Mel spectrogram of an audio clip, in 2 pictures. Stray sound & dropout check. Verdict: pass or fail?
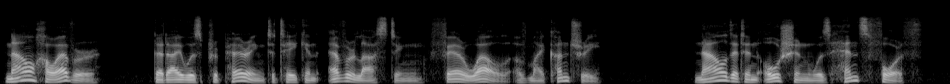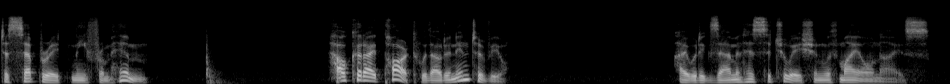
fail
